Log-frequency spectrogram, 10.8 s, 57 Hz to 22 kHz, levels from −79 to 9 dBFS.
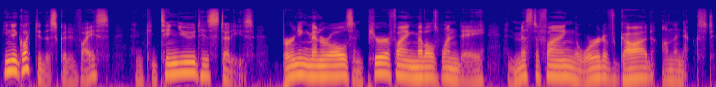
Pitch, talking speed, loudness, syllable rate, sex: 115 Hz, 140 wpm, -19 LUFS, 4.3 syllables/s, male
